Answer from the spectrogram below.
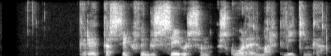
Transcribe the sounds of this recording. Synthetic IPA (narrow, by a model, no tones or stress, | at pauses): kɾɛːt̪aɾ̥sɪxfɪnːʏɾ̥sɪːɣʏɾ̥sɔnskɔːɾaðɪmar̥kviːciŋka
